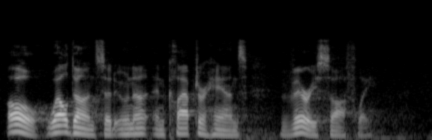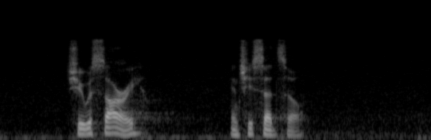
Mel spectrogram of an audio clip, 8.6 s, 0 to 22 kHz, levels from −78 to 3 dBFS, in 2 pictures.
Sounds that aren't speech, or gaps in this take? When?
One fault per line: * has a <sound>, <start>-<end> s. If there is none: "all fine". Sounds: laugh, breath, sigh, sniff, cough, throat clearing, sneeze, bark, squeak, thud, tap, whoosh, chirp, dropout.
all fine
